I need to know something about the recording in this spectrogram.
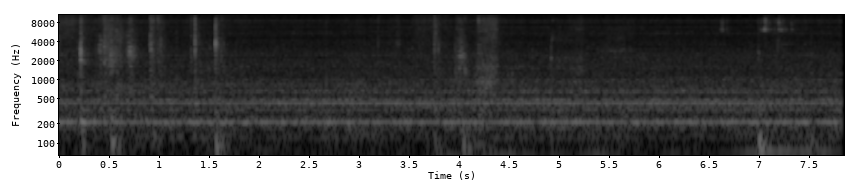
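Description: A dog's claws click and tap on a hard floor.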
